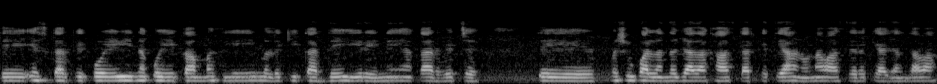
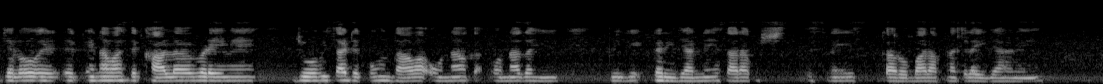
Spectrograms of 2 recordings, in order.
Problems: none marked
